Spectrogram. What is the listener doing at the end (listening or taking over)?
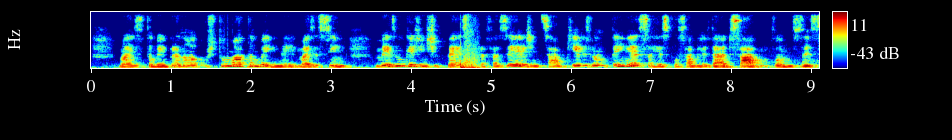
taking over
